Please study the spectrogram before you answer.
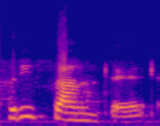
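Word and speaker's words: FRZNTE: Se pronunciaría Frisante, así nos dijo en una de las reuniones.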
